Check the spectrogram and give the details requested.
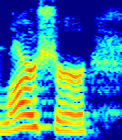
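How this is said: The name is said with an American pronunciation. The speaker calls it wrong. "I pronounce it phonetically like an American"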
